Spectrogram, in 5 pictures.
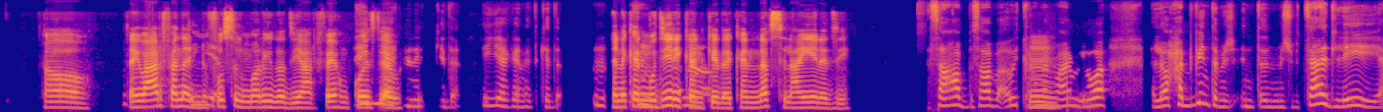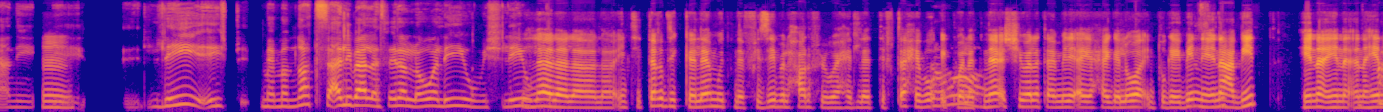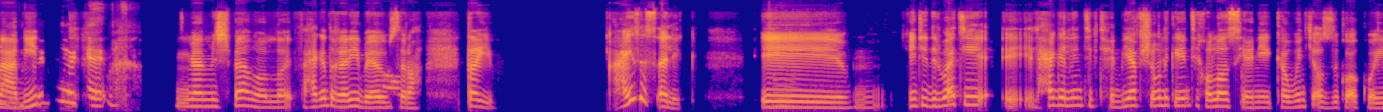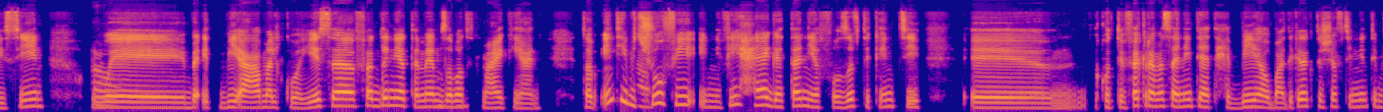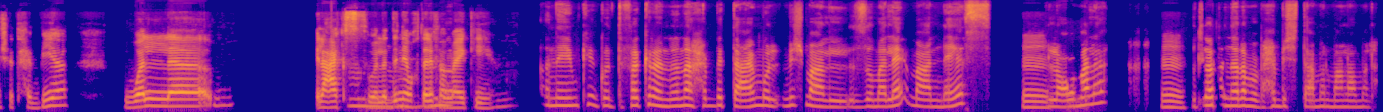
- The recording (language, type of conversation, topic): Arabic, unstructured, إيه أكتر حاجة بتحبها في شغلك؟
- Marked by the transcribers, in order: static; throat clearing; other noise; laughing while speaking: "مش فاهمة دافعين فيها كام؟"; other background noise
